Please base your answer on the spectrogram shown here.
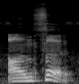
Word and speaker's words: answer: देखिए इसको आंसर नहीं पढ़ते, डब्ल्यू साइलेंट होता है यहाँ पे। क्या पढ़ते हैं? आंसर।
